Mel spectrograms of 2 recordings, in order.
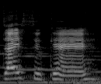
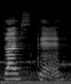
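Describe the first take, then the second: First: The u after the s is pronounced. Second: The u after the s is silent. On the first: The speaker calls it wrong. "you don't pronounce it as Daisuke" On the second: The speaker calls it right. "but just Daisuke. So you kind of like say it as if it didn't have the U in it"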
